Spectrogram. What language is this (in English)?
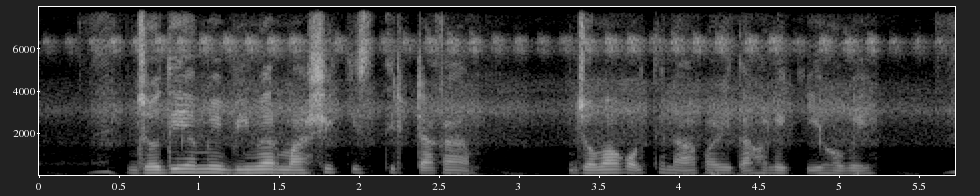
Bangla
